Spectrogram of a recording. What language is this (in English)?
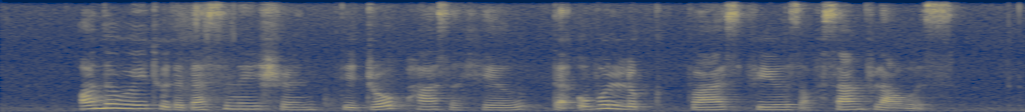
English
